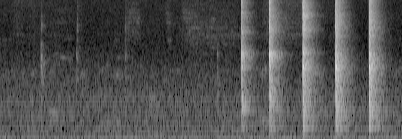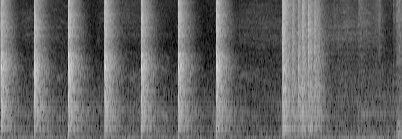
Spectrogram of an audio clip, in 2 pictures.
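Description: About a dozen sharp metallic taps, about three a second, as a hammer strikes a screwdriver seated in the slot of a factory-secured throttle-butterfly screw on a Weber DCOE carburettor. One longer, rougher noise follows near the end.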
